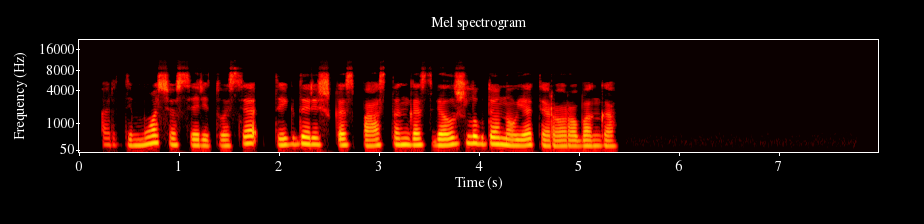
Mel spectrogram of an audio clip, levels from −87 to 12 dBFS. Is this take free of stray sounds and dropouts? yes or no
yes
